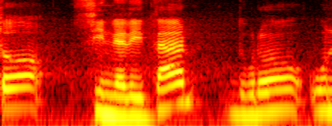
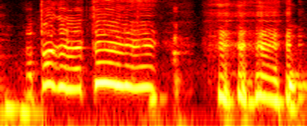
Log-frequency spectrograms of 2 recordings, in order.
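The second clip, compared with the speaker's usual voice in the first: put-on very high, loud, frightened child's shouting yell; 7 dB louder than usual. Speaker retelling a night as a kid, retelling shouting at dad. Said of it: "yo le gritaba a mi papá".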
